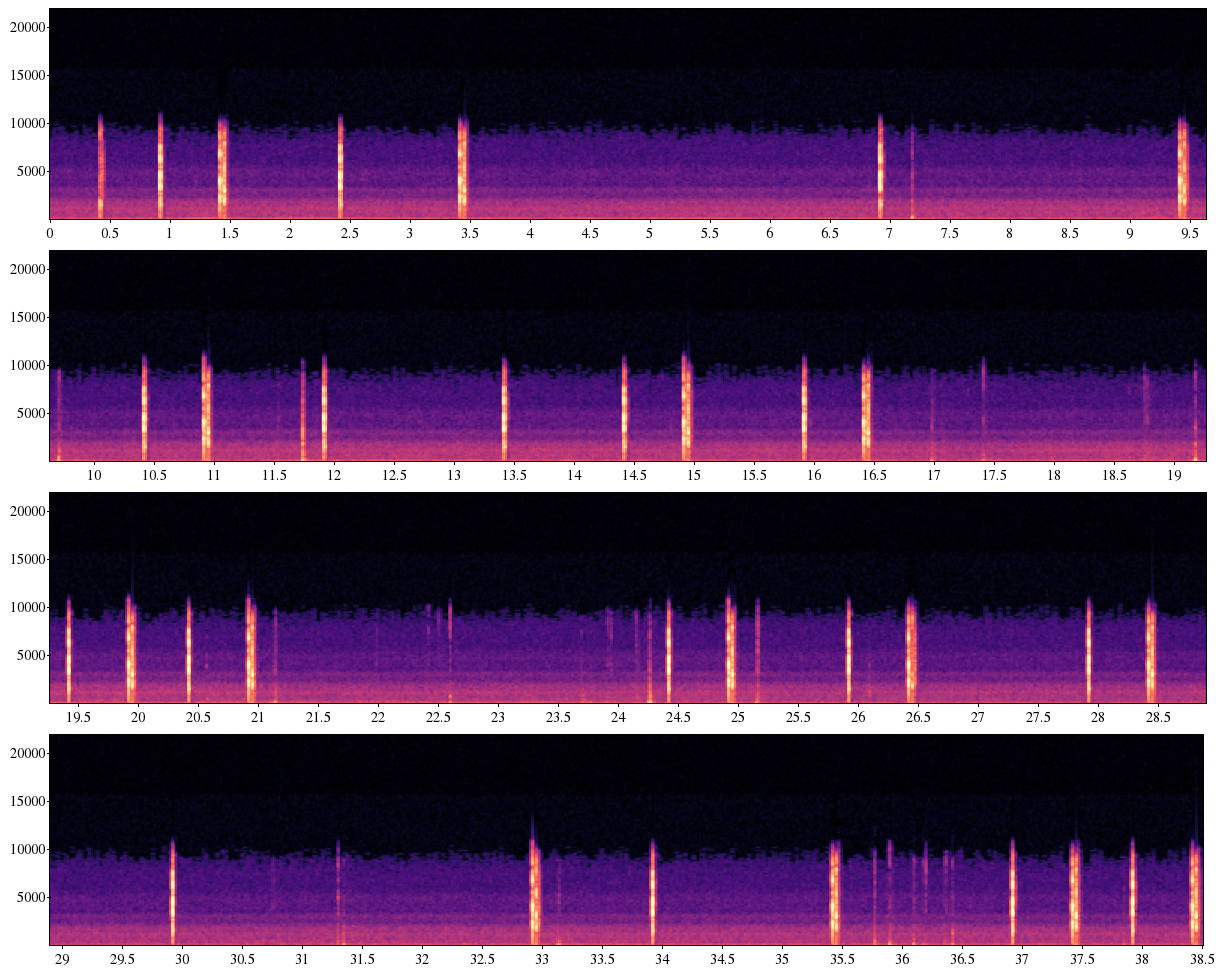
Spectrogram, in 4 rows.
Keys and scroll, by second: 16.9 ctrl+=, 17.7 ctrl+=, 23.1 ctrl+=, 24.0 ctrl+=, 35.5 ctrl+z.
